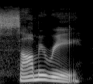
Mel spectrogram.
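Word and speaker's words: سامري: The Arabic word is Samiri, long a then i then long e.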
